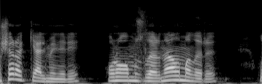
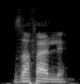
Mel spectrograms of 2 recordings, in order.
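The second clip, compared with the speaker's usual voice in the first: plain reading voice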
